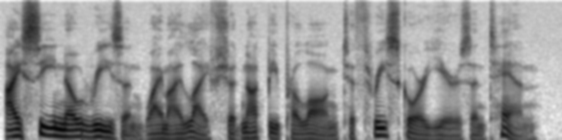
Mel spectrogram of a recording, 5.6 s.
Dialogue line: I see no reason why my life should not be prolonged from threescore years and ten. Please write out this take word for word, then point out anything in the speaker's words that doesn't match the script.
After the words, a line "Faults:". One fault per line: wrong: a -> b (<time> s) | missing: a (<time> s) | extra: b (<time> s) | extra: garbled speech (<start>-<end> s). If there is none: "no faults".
I see no reason why my life should not be prolonged to threescore years and ten.
Faults:
wrong: from -> to (3.4 s)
